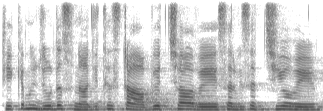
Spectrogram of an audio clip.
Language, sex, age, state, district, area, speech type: Punjabi, female, 30-45, Punjab, Shaheed Bhagat Singh Nagar, urban, spontaneous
